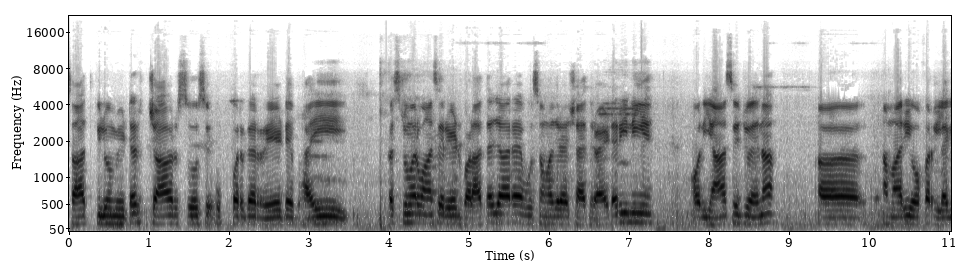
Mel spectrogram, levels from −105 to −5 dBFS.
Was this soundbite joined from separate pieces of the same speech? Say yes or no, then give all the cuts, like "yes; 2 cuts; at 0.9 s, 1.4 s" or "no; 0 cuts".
no; 0 cuts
